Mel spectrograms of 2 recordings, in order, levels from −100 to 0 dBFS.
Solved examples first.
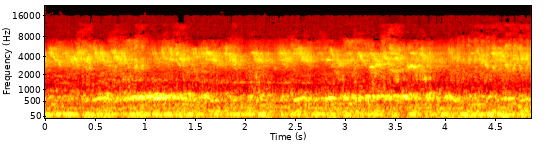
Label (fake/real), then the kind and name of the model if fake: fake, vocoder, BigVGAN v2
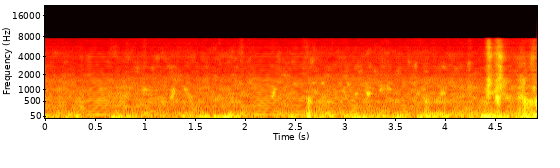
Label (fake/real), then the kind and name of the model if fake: fake, vocoder, Vocos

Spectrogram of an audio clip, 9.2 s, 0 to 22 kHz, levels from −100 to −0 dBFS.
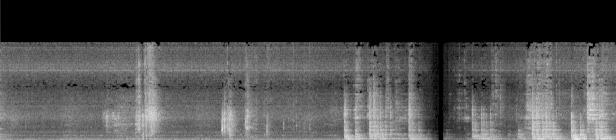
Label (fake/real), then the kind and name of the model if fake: fake, vocoder, BigVGAN v2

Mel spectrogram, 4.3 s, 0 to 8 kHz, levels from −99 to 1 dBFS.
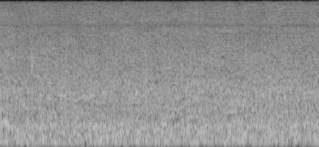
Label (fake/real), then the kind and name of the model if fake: fake, codec, SNAC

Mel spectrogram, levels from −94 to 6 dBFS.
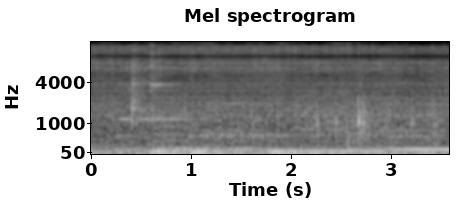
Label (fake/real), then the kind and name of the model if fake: fake, autoencoder, DAC-VAE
